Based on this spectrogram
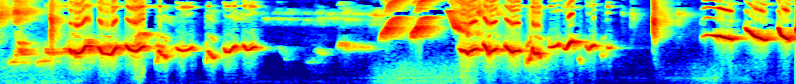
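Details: White-rumped shama singing at night, strong whistled phrases with rapid warbles, a pause, then more loud repeated whistles and high sweeping notes; aimed at prompting singing.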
